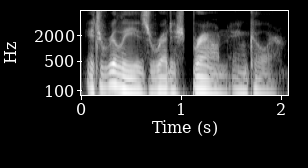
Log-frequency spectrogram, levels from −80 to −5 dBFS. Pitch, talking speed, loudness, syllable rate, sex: 95 Hz, 200 wpm, -17 LUFS, 5.1 syllables/s, male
